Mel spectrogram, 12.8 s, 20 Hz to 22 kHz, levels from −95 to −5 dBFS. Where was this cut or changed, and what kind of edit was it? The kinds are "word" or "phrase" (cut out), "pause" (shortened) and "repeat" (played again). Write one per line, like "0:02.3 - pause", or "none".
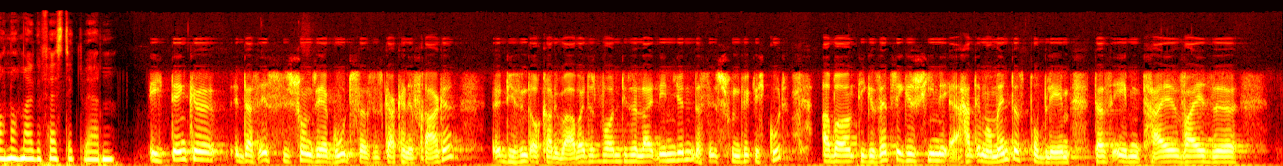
none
